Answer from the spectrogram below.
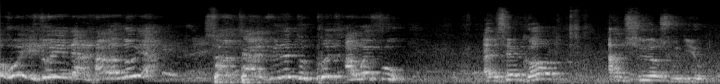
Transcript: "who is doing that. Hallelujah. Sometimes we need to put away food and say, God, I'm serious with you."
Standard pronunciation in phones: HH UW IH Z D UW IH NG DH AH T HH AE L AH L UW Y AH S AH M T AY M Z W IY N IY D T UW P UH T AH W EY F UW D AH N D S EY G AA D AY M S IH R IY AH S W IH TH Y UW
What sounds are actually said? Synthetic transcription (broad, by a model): HH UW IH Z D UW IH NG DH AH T HH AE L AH L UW Y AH S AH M T AY M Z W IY N IY D T UW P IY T AH W EY F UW AH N S EY G AA D AY M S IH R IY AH S W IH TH Y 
